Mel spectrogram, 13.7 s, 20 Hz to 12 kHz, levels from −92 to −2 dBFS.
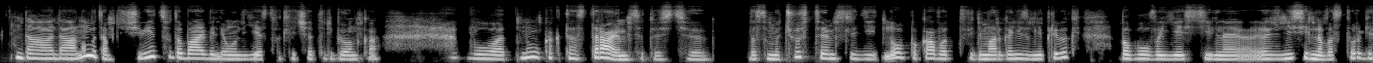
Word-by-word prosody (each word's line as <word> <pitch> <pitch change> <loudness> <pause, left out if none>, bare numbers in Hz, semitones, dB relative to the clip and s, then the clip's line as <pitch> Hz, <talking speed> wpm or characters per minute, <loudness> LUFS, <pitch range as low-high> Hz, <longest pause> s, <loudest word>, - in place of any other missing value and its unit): Да-да, 190 -4 +2
ну, 275 - +4
мы 315 -2 +9
там - - -1
чечевицу 250 - 0
добавили, 195 -4 +3
он 170 -1 0
ест, 165 0 -3
в - - -24
отличие 185 0 -6
от 180 - -17
ребёнка. 170 -3 -3 0.9
Вот, 180 -4 -1
ну, 240 +3 +3
как-то 215 -2 -4
стараемся, 180 -6 +5
то - - -11
есть, 155 +3 -5
э, 155 -1 -5 0.4
за 165 - -3
самочувствием 185 +4 -1
следить, 175 -2 -7
но 230 - +3
пока 200 -2 +1
вот, 180 -1 -2 0.2
видимо, 170 0 +1
организм 180 +1 -1
не 170 - +2
привык 220 +7 0 0.5
бобовые 175 -2 +1
есть 165 +1 0
сильно, 165 -2 +1
э, 160 +2 0
не 175 +3 0
сильно 185 -6 +3
в 160 - -5
восторге, 205 +4 -2
180 Hz, 160 wpm, -23 LUFS, 170-200 Hz, 0.9 s, мы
